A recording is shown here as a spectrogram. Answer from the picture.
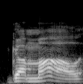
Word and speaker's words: Gamal: At first I thought it was Kamal, and they spelled his name wrong. It's Gamal El Madawi.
